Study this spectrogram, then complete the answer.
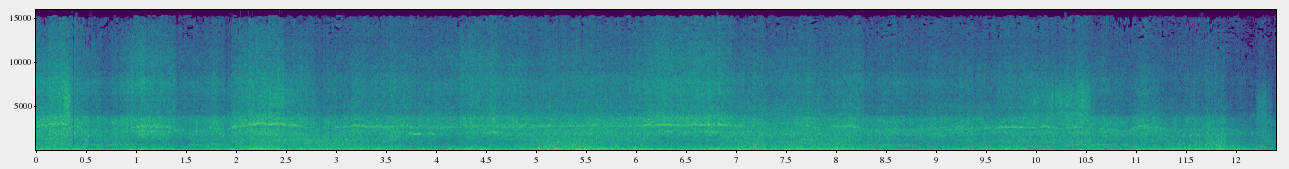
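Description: Strong wind rushes and buffets loudly against the microphone outdoors.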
